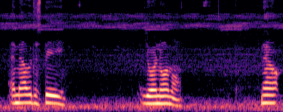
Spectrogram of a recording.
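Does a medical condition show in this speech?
Yes: cerebral palsy.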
